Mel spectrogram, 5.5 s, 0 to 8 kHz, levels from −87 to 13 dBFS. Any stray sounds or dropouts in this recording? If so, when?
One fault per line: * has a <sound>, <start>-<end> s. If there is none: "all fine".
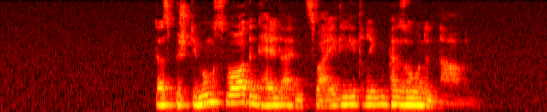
all fine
